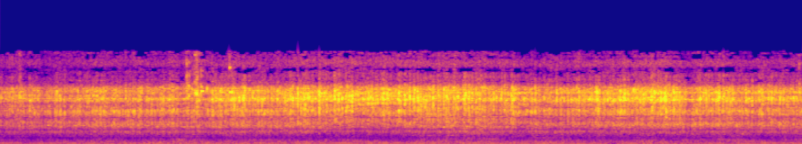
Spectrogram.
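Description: Lampworking bench torch flame hissing steadily, with a constant low hum underneath.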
